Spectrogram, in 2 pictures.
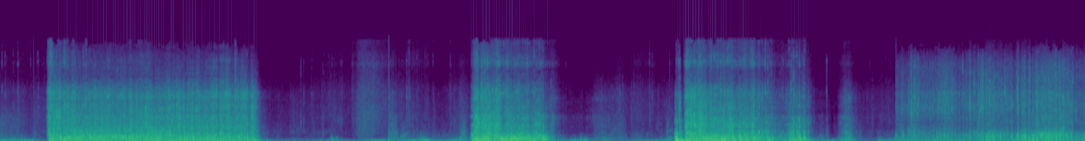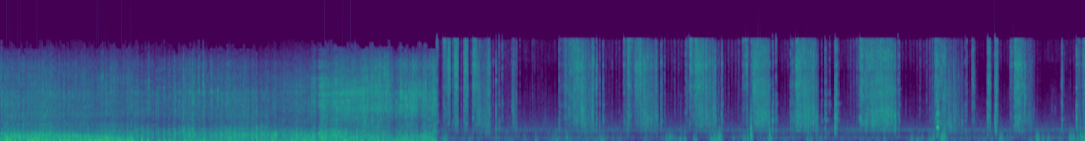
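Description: Snow shovel blade scraping snow along a paved driveway in long pushes. About two-thirds of the way in the sound turns thinner and further off, becoming a quick run of short, sharp scrapes.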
